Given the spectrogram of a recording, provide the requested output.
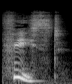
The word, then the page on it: feast: British English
